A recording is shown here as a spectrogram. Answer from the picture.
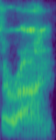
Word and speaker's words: Iran: By the way, I know it's pronounced Iran. I just up. Um, do I think Iron is about to topple?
